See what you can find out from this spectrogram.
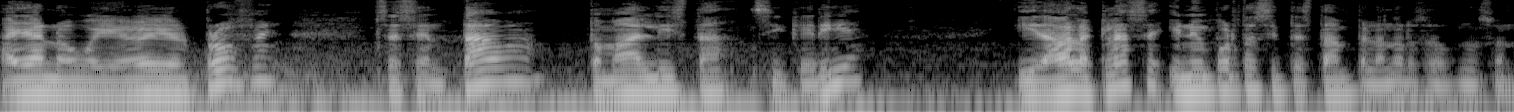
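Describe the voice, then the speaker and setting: Very wide pitch swings from a man with a very deep, low pitch at a fairly quick pace. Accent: Sonoran. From Sonora, Mexico. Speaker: exchange student. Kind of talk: casual chat. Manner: casual slangy speech.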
